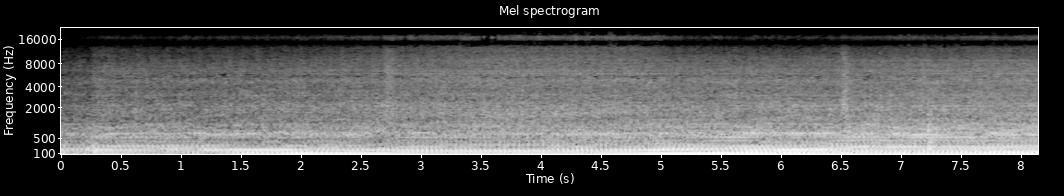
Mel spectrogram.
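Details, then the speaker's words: BMW M4 at about 30,000 miles after reinstalling old spark plugs when new plugs gapped 0.020 ran poorly: deep steady idle, even firing, no stumbles; running normally. "All right, so I have the engine running. It sounds way better. Sounds more normal."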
